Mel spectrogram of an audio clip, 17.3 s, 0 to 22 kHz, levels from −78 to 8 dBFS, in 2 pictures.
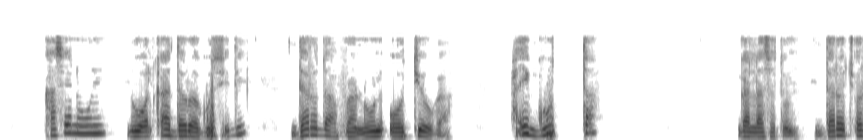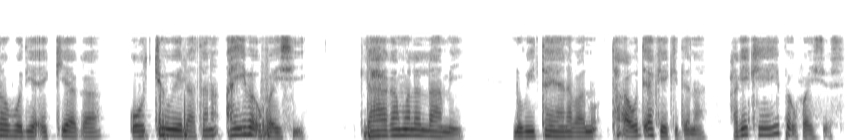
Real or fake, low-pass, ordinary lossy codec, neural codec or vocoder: real; 7.2 kHz; Opus, 64 kbps; none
